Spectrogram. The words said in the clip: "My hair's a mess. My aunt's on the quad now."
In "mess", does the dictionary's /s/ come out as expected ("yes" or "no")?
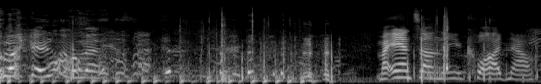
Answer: no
